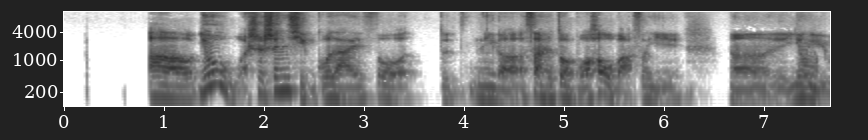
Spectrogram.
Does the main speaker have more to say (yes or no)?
yes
